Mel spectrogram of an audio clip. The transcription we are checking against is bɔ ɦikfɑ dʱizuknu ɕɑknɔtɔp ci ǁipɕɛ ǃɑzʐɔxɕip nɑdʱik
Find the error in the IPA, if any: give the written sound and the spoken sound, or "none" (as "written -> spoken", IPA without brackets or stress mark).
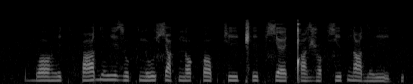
t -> k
